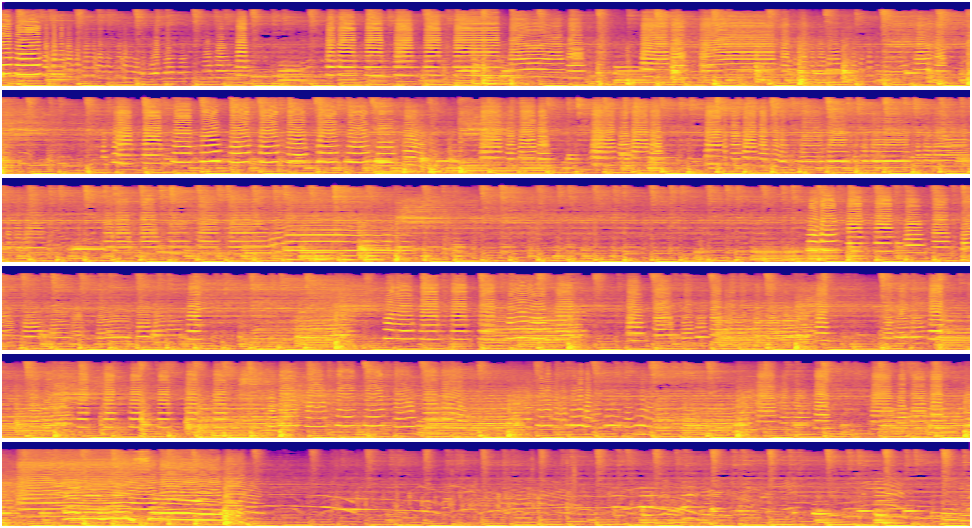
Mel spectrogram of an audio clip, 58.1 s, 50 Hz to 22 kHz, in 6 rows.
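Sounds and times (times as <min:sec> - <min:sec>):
big band playing swing jazz: 0:00.0 - 0:58.0.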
